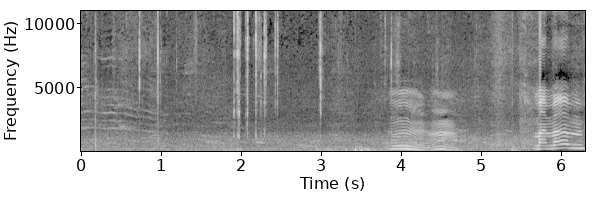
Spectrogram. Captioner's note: crunch of nacho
